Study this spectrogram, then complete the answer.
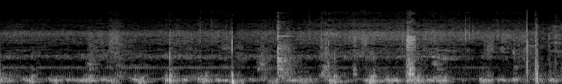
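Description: Pancake batter cooks on low flame in a pan, giving a soft, steady sizzle with a few light scrapes and clinks of a spoon, no voices over it.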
